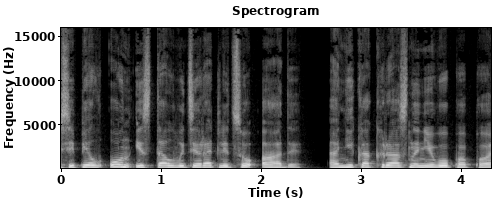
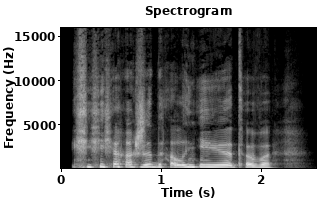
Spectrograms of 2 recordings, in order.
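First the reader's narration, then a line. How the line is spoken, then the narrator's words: Laughing. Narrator (Russian): рассмеялась она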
